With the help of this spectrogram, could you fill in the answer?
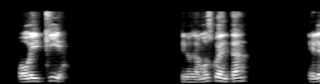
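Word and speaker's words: οἰκία: De nuevo, se escribe como una comilla con curva hacia la derecha y no se pronuncia como la palabra oikía. Oikia.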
